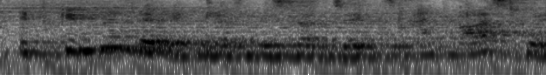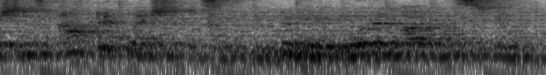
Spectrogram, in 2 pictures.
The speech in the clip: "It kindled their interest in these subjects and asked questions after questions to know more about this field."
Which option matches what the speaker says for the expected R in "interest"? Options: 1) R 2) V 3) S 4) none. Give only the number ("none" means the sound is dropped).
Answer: 4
